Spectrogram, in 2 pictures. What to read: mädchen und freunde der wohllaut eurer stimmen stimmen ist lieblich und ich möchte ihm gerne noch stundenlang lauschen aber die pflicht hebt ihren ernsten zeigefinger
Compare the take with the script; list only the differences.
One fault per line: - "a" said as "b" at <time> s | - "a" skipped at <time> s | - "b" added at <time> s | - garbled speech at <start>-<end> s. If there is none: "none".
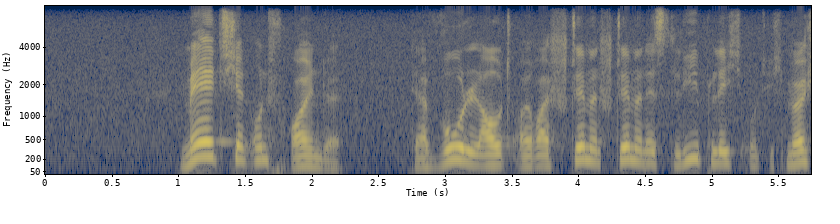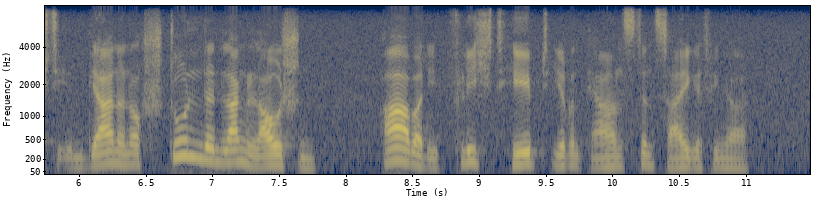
none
